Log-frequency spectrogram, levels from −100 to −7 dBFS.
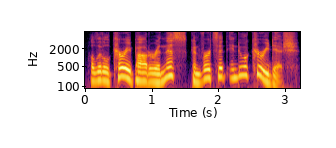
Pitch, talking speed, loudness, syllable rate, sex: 165 Hz, 225 wpm, -16 LUFS, 6.0 syllables/s, male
